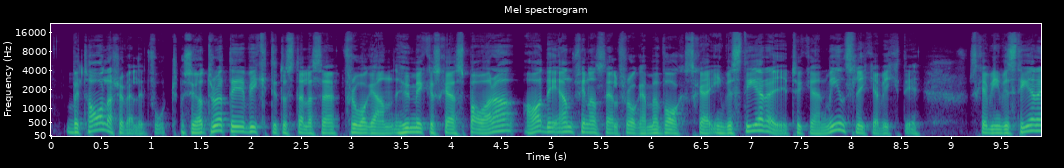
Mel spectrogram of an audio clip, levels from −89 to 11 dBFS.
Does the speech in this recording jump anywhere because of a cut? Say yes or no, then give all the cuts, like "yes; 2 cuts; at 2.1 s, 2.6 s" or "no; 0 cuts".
no; 0 cuts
